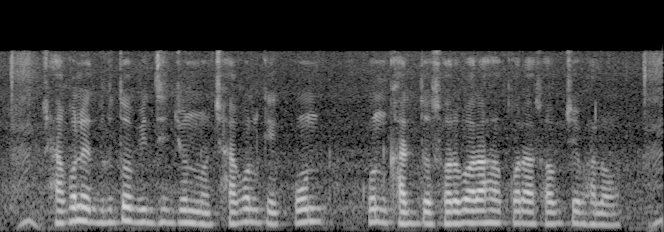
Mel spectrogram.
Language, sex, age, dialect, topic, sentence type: Bengali, male, 25-30, Jharkhandi, agriculture, question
